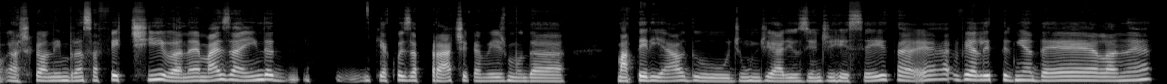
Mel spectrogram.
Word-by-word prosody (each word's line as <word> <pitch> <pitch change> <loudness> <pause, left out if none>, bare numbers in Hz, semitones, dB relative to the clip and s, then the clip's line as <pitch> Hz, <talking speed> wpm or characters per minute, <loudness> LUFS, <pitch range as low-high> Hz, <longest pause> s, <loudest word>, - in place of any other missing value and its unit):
eh, - - -11
eu - - -2
acho 155 - -4
que - - -6
é 180 - +4
uma 175 - +1
lembrança 180 +1 -1
afetiva, 205 -1 +2
né, 175 +3 +1
mais 205 +5 +3
ainda 210 +2 +3 1.0
que - - -4
a - - -2
coisa 185 -1 0
prática 175 0 -1
mesmo 165 +1 -3
da 155 -2 -2 0.5
material 175 0 +2
do 155 -4 -2
de 145 +4 -10
um 165 0 -2
diariozinho 155 -1 -2
de 165 0 -5
receita 175 +6 -1
é 215 +5 -1
ver 220 +1 +2
a - - +5
letrinha 200 -1 +1
dela, 185 0 +1
né. 200 +6 -2
180 Hz, 155 wpm, -19 LUFS, 165-200 Hz, 1.0 s, a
